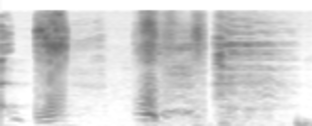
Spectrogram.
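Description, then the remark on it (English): Three rough, guttural bursts, each lasting a fraction of a second, sounding like burps. The first two are loud and throaty, the third is raspier, and no talking is heard. “Yeah, we burp too.”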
